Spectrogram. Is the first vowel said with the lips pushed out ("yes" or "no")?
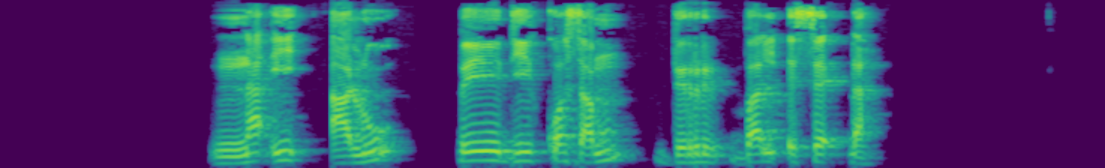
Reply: no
